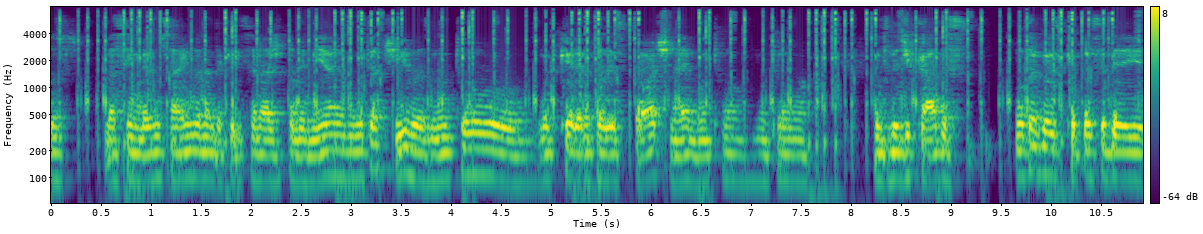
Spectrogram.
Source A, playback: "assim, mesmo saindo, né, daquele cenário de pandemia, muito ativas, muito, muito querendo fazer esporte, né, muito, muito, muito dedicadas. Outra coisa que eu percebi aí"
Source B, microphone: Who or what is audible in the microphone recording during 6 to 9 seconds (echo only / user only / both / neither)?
echo only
